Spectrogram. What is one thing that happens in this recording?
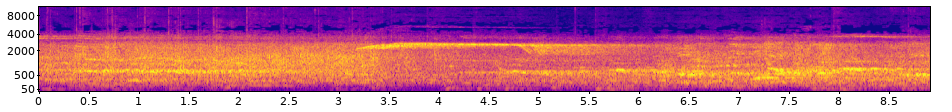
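Spectators cheer and chatter in a large echoing hall.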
